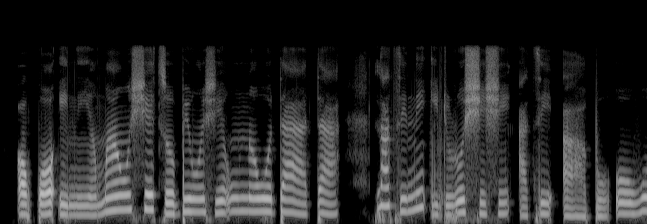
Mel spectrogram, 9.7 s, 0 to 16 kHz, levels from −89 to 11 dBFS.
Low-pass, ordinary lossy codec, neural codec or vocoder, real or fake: 7.2 kHz; none; none; real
